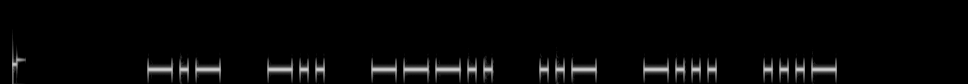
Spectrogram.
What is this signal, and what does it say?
Morse code, heard as a keyed tone, about 15 wpm, spaced as for 11 wpm, 700 Hz. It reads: KD8UBV
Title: USA Call Signs - 2x Character Spacing - 15wpm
